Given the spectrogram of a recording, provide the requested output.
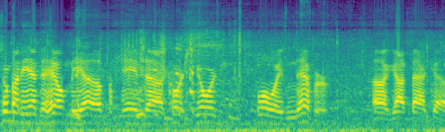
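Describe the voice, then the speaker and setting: Over noticeable background noise, a man with an American accent speaks at a moderate pace, his fairly high pitch showing ordinary variation. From Texas. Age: 70s. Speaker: protest speaker. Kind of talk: public speech at a rally.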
